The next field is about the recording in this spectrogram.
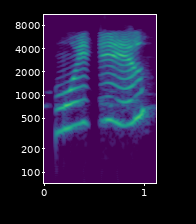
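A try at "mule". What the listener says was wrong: মুই না, মিউল মিউল।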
